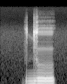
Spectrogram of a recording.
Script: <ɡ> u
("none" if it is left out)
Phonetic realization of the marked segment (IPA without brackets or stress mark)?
d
